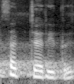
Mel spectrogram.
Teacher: यहाँ पे च के साथ संधि हो रही है तो त बदल जाएगा आधे च में, यानी कि इसे पढ़ा जाएगा सच्चरित्र।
